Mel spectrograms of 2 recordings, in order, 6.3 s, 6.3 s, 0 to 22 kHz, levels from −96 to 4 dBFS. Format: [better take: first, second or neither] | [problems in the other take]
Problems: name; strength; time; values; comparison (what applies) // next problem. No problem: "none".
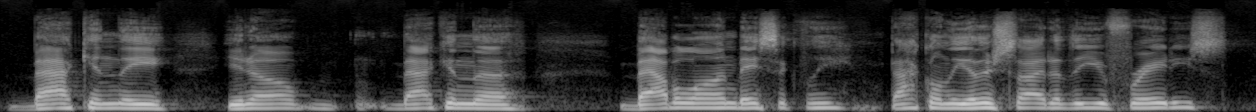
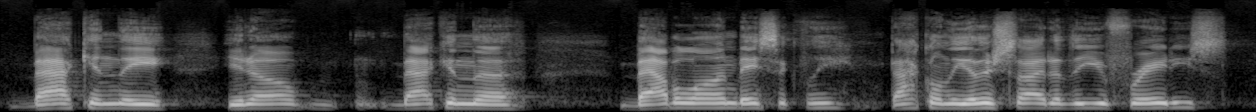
first | thin; somewhat; fading below 300 Hz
